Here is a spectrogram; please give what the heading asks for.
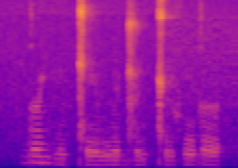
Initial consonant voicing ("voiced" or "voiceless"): voiced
